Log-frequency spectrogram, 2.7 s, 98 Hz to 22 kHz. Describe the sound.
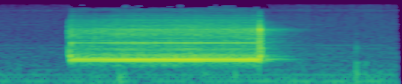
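A telephone tone from a call to a 211 helpline for cooling-center help during a heat wave: one steady, buzzing electronic tone lasting just over a second, starting and stopping abruptly, then near silence.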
